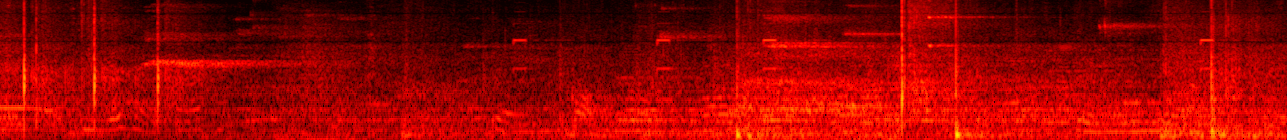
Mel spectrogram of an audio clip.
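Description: Basketball bouncing on a hardwood gym floor as it is dribbled, a handful of sharp, irregularly spaced bounces in a large hall, the loudest in the second half. Short high squeaks, likely sneakers on the floor, come in between.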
